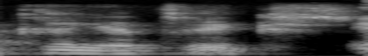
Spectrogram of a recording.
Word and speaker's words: creatrix: Wat, wat, wat, wat, wat heb jij geleerd daarover in, de, in het proces van de creatrix. Zeg ik het goed? Ja, creatrix.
